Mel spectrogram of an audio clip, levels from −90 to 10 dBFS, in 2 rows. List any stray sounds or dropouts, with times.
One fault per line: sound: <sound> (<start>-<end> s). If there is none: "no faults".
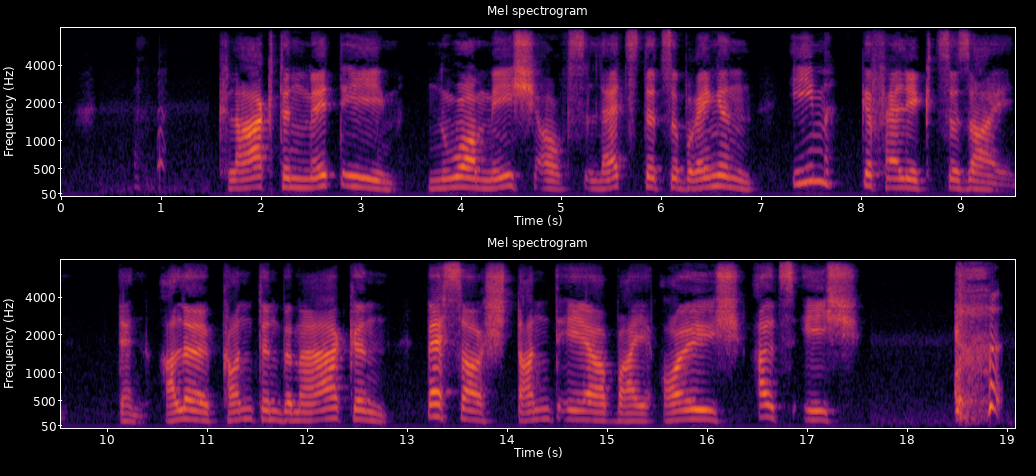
sound: laugh (0.6-1.1 s)
sound: cough (18.5-19.0 s)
